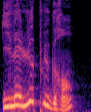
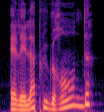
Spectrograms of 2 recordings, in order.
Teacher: Okay, so phonetically what you can hear is that this first form here for the masculine, grand, so you don't pronounce the final D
